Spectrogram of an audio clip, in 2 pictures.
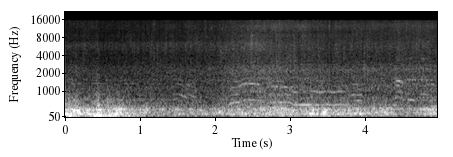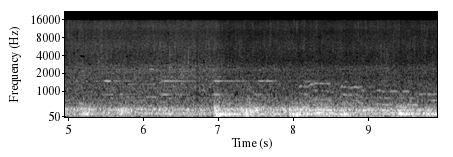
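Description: Heavy rain pouring down and splashing off the edge of an awning, a loud, steady downpour with a low rumble beneath it.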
